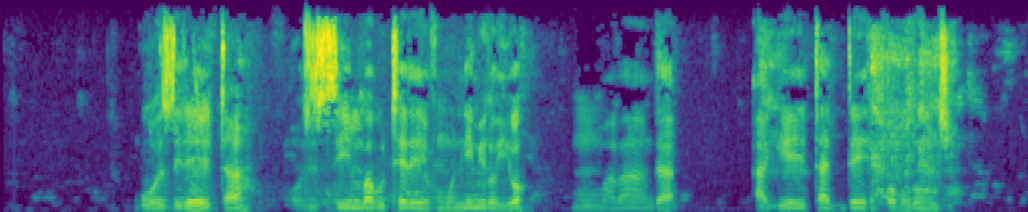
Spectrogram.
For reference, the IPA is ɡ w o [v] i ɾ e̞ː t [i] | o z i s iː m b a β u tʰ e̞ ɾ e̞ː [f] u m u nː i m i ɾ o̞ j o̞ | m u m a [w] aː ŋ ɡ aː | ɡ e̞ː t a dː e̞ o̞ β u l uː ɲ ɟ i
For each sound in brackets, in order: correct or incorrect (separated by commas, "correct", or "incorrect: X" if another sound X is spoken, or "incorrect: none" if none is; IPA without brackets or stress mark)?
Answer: incorrect: z, incorrect: a, incorrect: v, incorrect: β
